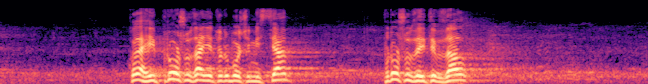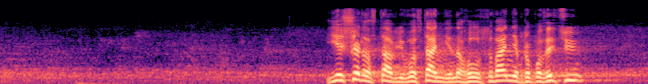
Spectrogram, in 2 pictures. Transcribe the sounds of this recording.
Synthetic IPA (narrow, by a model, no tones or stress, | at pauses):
kɔlˠɛɦɪpɾɔʃʊzɑnʲɐt̪ɔɾɔbɔt͡ʃɛmʲisʲt͡sʲa | pɾɔʃʊzɐjt̪ɪwzɑlˠ | jaʃt͡ʃɛɾɐsst̪ɑwlʲʊʋɔst̪ɑnʲːinɐɦɔlˠɔsʊʋɑnʲːɐpɾɔpɔzɪt͡sʲijʊ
